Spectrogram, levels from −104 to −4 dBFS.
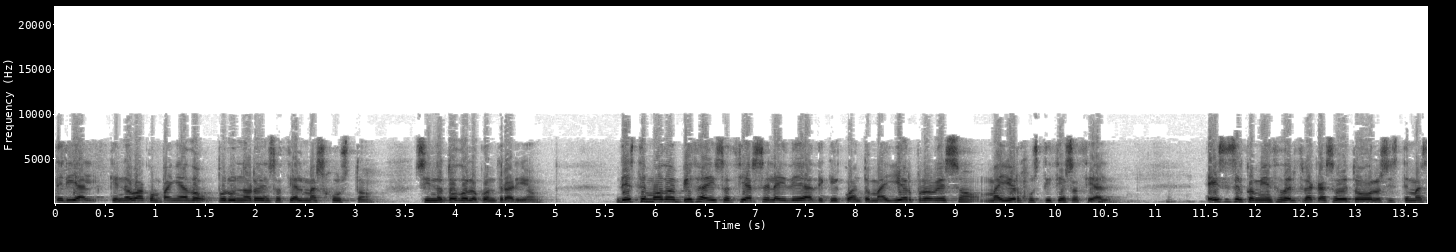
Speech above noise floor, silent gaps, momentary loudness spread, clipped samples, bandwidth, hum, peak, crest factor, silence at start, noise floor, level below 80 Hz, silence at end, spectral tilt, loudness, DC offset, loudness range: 39 dB; none; 7 LU; under 0.1%; 10 kHz; none; -6 dBFS; 12 dB; 0 s; -55 dBFS; -56 dBFS; 0 s; -4 dB/octave; -17 LUFS; under 0.1%; 3 LU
